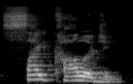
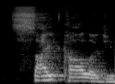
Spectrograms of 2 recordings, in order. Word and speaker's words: psychology: o p lá mas o p mudo de verdade a gente não pronuncia ele quando é mudo é mudo mesmo então a gente fala psychology psychology não fala o p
